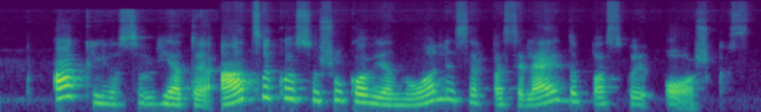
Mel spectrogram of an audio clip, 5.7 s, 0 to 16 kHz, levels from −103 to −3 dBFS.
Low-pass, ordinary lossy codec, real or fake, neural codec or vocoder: 14.4 kHz; Opus, 24 kbps; real; none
